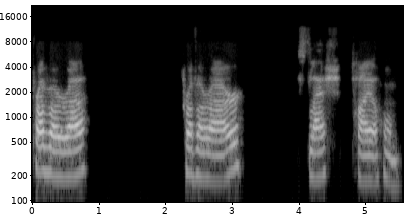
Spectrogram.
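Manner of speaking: "pravara" drawn out slowly with a v; slow syllable demo. Shown as a demonstration. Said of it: "instead of wa, it's v".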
